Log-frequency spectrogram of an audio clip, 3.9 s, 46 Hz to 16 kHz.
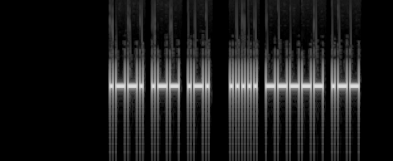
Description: Morse code, heard as a keyed tone, about 40 wpm, 700 Hz. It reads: PWR 50W
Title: Common QSO Phrases 40wpm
